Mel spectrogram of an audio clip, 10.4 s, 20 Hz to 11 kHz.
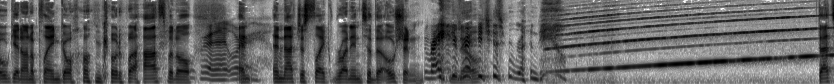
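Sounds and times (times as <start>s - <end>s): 
speech: 0.0s - 7.4s, 10.2s - 10.4s
electronic alarm going off: 6.8s - 10.4s.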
